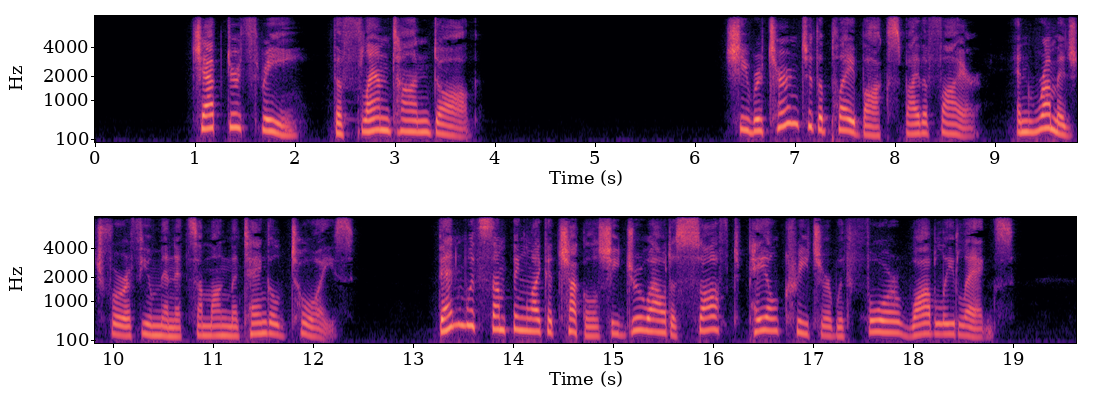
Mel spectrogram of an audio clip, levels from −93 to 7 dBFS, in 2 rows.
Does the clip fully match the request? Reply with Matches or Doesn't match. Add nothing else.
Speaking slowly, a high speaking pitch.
Matches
